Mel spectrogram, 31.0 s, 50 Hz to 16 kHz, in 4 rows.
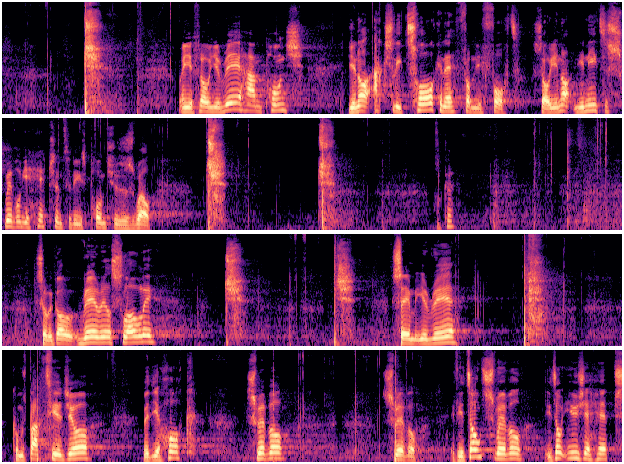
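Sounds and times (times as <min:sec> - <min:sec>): footsteps on gym mats: 0:12.4 - 0:16.0.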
